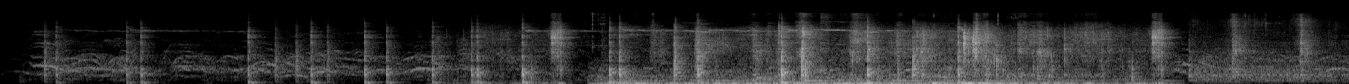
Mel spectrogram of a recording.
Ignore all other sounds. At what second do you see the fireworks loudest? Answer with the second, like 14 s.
8 s.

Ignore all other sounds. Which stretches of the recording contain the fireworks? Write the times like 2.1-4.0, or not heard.
0.3-9.7.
